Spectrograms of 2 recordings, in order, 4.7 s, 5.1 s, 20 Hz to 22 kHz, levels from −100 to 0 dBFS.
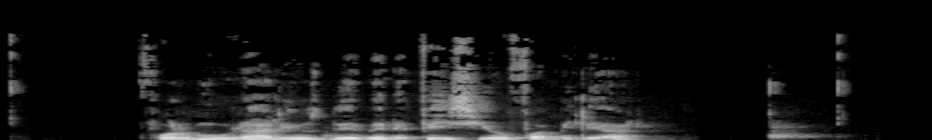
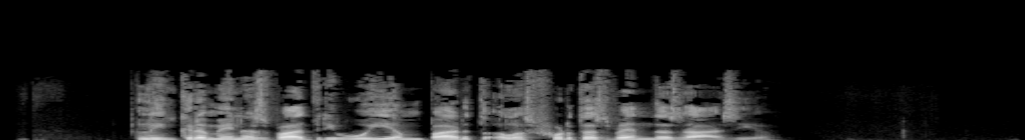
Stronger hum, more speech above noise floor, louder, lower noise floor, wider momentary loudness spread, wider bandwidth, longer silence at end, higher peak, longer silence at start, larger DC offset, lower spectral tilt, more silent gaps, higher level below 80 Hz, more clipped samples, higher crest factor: neither; second, 29 dB vs 65 dB; about the same, -20 LUFS vs -22 LUFS; second, -48 dBFS vs -87 dBFS; about the same, 7 LU vs 8 LU; first, 16.5 kHz vs 11.5 kHz; second, 0.7 s vs 1.3 s; about the same, -4 dBFS vs -2 dBFS; about the same, 0.8 s vs 0.7 s; neither; about the same, -5.5 dB/octave vs -6 dB/octave; first, 3.57-3.82 s vs none; about the same, -68 dBFS vs -68 dBFS; neither; about the same, 18 dB vs 20 dB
